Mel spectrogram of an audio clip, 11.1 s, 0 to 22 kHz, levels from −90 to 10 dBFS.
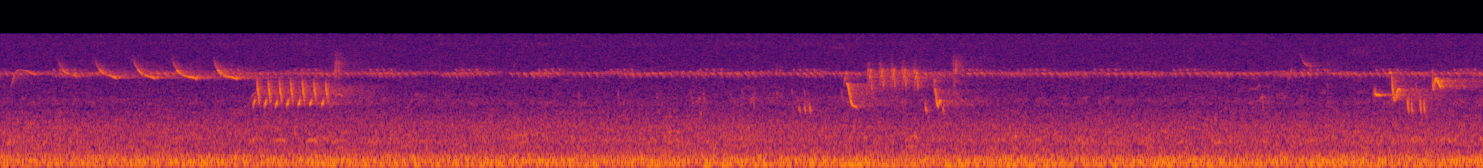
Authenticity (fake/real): real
